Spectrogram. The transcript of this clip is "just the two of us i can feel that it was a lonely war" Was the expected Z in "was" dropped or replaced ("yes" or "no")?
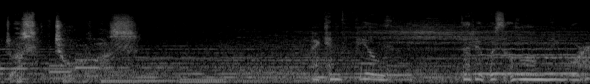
no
